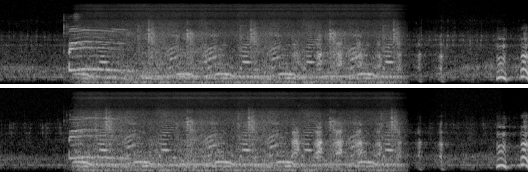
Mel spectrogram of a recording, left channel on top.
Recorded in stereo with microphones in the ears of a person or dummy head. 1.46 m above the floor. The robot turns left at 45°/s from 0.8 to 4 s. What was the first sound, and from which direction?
A cat meowing, 125° left.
